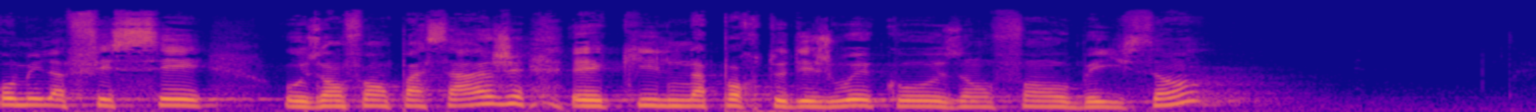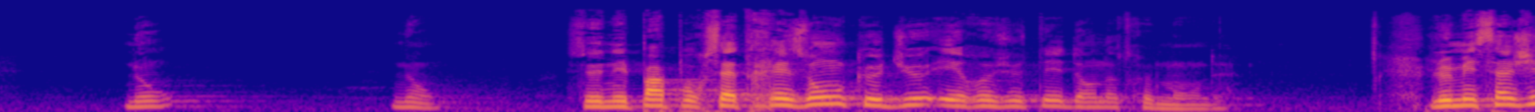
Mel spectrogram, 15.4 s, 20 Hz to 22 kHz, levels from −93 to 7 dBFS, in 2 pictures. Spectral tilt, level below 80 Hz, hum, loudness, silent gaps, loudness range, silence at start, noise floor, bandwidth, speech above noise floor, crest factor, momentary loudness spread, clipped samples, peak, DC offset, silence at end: -6 dB/octave; -58 dBFS; none; -25 LUFS; none; 19 LU; 0 s; -69 dBFS; 16 kHz; 45 dB; 22 dB; 15 LU; under 0.1%; -4 dBFS; under 0.1%; 0 s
